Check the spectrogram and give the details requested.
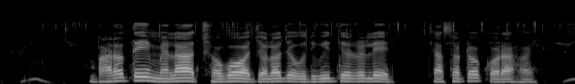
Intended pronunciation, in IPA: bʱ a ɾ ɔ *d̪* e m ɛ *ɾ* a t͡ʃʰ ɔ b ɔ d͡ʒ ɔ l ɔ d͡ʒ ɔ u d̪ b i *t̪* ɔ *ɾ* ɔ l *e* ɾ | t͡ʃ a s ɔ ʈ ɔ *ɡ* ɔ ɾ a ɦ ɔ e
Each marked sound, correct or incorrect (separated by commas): incorrect, incorrect, incorrect, correct, correct, incorrect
